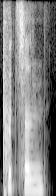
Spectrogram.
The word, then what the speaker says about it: Puzzeln: Zeigt sich Dyskalkulie auch beim Puzzeln? oder beim Puzzeln, je nachdem, ob ihr es richtig aussprecht oder so. In Bayern sagt man, also in Bayern sagt man eigentlich Putzeln.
